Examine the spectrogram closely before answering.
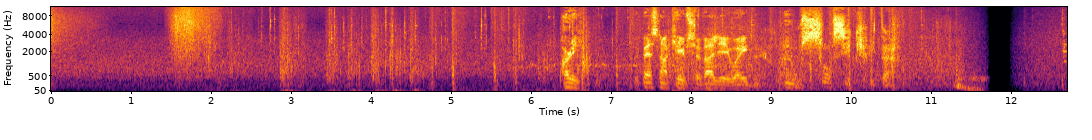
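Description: Footsteps crunch quickly over snow and dirt.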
